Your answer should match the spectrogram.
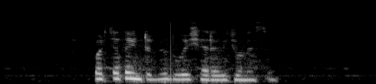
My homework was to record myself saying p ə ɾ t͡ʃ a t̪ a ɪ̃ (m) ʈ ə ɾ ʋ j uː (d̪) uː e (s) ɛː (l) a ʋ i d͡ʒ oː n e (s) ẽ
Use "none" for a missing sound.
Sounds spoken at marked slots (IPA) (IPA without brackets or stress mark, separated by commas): ɳ, d̪, ʃ, ɾ, s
